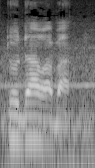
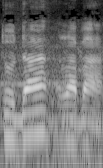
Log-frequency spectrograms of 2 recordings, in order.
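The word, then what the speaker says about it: תודה רבה: How do you say thank you? Thank you in Hebrew. In Hebrew? Toda raba. To all that? Toda raba. It's thank you very much. Toda raba.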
